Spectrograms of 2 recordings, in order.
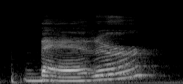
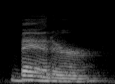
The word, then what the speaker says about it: better: continua sendo t ou você pode falar better que o americano faz o ter virar r e o r final é bem pronunciado então Ouça a diferença de pronúncia better dos Estados Unidos better da Inglaterra do Reino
